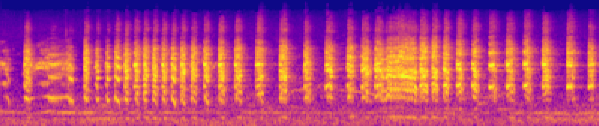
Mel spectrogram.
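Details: A guineafowl on a farm in Hérault, France, gives a harsh, rattling series of rapid, evenly spaced grating notes, about five each second, a call used in vigilance and disturbance to alert the group.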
